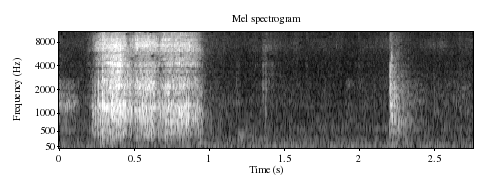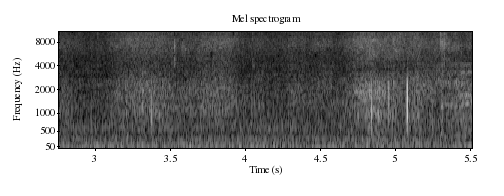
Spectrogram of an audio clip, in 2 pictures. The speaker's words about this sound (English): Excuse me, this is uncouth, but I have to blow my nose.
